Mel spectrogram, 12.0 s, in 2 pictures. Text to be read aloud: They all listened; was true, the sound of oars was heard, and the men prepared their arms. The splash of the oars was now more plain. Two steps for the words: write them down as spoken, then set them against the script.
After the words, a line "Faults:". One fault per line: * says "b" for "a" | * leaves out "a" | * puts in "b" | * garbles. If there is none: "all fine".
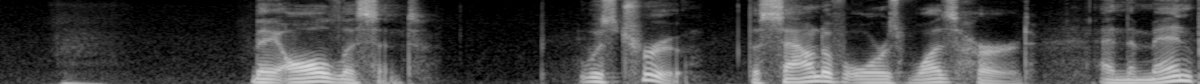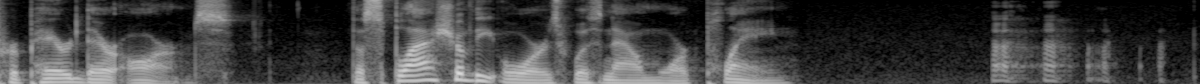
They all listened; was true, the sound of oars was heard, and the men prepared their arms. The splash of the oars was now more plain.
Faults:
all fine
